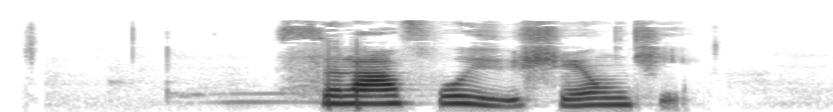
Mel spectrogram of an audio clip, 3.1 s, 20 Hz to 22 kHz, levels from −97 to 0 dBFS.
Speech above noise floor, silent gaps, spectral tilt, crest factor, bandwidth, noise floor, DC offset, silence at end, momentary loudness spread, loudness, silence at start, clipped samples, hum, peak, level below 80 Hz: 48 dB; none; -4 dB/octave; 22 dB; 11.5 kHz; -69 dBFS; under 0.1%; 0.6 s; 20 LU; -21 LUFS; 1.05 s; under 0.1%; none; -4 dBFS; -78 dBFS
